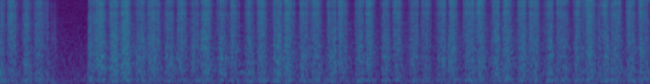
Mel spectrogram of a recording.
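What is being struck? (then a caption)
Glitter-coated sheet. Long black nails scratch aggressively and fast across a flat silver glitter-coated sheet lying on a table. The result is a rapid run of bright, hissy scratching strokes, about three to four per second, with a brief pause just after the start.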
